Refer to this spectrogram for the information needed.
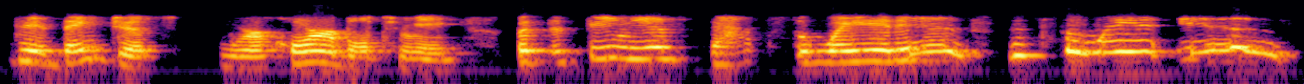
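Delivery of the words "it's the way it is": high, crying through the words; voice breaking into tears. Real, not acted. Telling a friend how the congregation treated her, crying. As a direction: let the tears break the line.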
